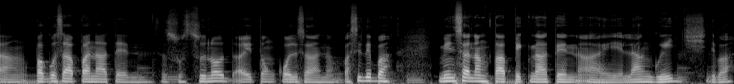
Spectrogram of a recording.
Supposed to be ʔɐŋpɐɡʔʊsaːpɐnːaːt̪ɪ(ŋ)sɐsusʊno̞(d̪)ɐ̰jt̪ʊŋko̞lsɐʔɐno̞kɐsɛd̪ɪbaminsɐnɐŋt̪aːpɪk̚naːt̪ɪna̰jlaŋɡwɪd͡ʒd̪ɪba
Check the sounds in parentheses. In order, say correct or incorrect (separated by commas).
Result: incorrect, correct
